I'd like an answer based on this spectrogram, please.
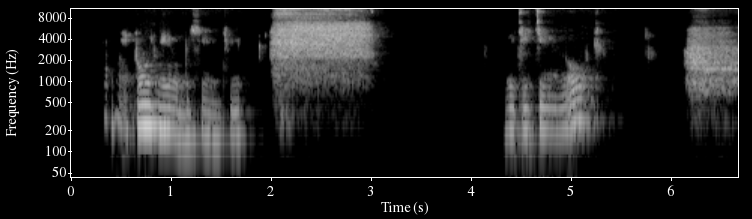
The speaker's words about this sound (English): Pause. Take a deep breath.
